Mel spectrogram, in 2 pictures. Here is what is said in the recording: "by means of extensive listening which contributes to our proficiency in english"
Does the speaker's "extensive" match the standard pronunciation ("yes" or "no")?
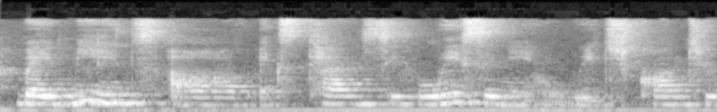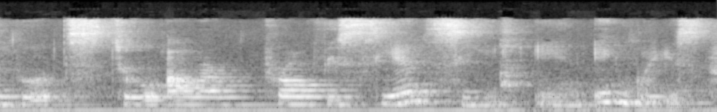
yes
